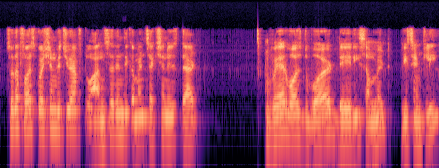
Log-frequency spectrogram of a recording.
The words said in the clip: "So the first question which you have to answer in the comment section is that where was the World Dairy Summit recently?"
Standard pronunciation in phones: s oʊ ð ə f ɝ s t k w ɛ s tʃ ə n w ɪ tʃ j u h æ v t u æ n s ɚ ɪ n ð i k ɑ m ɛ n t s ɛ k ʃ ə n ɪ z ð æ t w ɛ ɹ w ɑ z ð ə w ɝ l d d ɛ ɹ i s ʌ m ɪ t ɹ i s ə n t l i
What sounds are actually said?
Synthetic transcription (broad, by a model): s oʊ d ə f ɝ s t k w ɛ s tʃ ə n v ɪ tʃ j u h æ v t u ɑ n s ɚ ɪ n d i k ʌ m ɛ n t s ɛ k ʃ ə n ɪ z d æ t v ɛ ɹ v ɑ z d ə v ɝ d d ɛ ɹ i s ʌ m ɪ t ɹ i s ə n t l i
